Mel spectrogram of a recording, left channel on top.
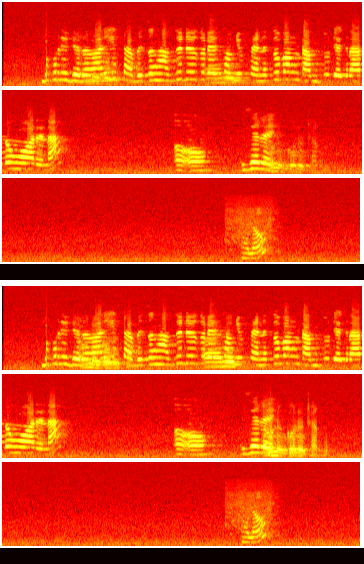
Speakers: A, in the centre; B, on the right.
A: बरनि दोरोङारि
B: औ नंगौ
A: हिसाबै
B: नोंथां
A: जोंहा गोदो गोदाय
B: ओ
A: समनिफ्रायनो
B: नों
A: गोबां दामजु देग्रा दङ आरो ना औ औ जेरै
B: औ नंगौ नोंथां
A: हेल'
